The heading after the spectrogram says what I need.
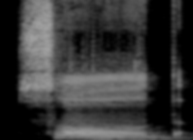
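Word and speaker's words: صاد: Let's start with the cousins, and the first one is sod, sod. It sounds like s, s.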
